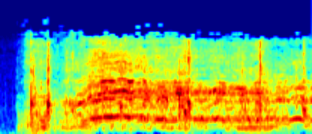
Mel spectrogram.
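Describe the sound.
A horse whinnies as a horse-drawn carriage arrives with a hussar escort at a reform-era costume ball, a sustained, strained call running about two seconds with a few sharper accents along the way.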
